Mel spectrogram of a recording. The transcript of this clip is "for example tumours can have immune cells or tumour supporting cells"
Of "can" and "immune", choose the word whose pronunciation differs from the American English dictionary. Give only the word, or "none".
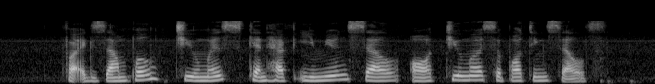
none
